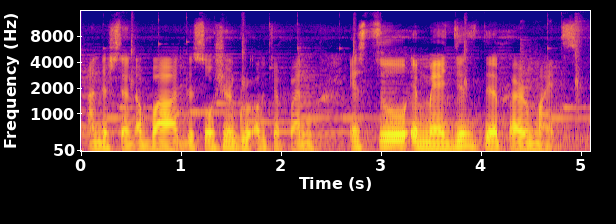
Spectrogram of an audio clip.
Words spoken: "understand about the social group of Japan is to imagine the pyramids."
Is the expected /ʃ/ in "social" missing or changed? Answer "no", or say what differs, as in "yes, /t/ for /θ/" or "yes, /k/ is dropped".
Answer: no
